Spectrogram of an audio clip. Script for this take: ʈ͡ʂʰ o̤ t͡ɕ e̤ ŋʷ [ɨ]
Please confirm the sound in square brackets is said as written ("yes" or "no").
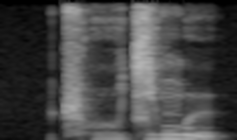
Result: yes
